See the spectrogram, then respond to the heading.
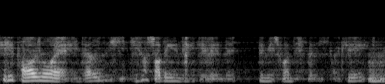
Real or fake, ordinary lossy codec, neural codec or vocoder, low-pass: fake; AAC, 32 kbps; vocoder, 22.05 kHz, 80 mel bands, HiFi-GAN; 3.6 kHz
